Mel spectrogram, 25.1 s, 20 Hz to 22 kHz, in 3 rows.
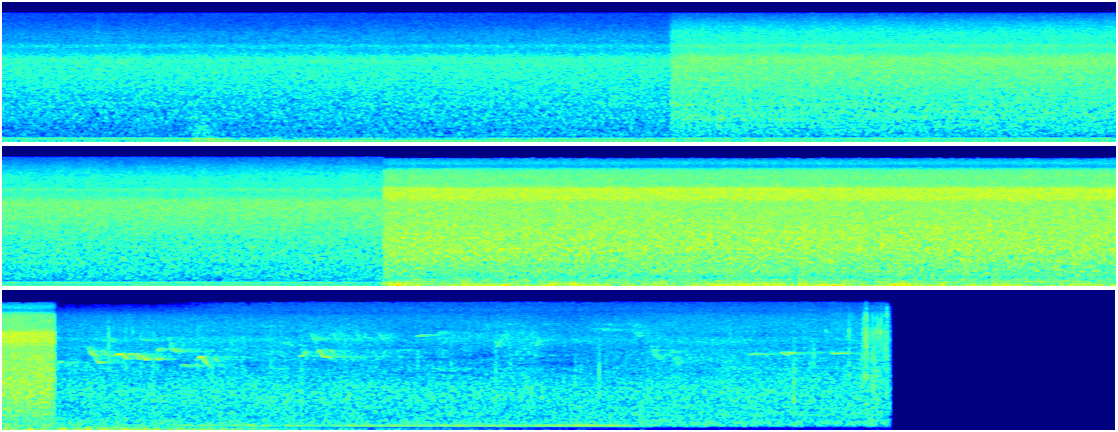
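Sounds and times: faint steady hum: 0.0 - 17.3
water rushing through lock gates: 5.0 - 17.2
birds chirping: 5.0 - 23.2.

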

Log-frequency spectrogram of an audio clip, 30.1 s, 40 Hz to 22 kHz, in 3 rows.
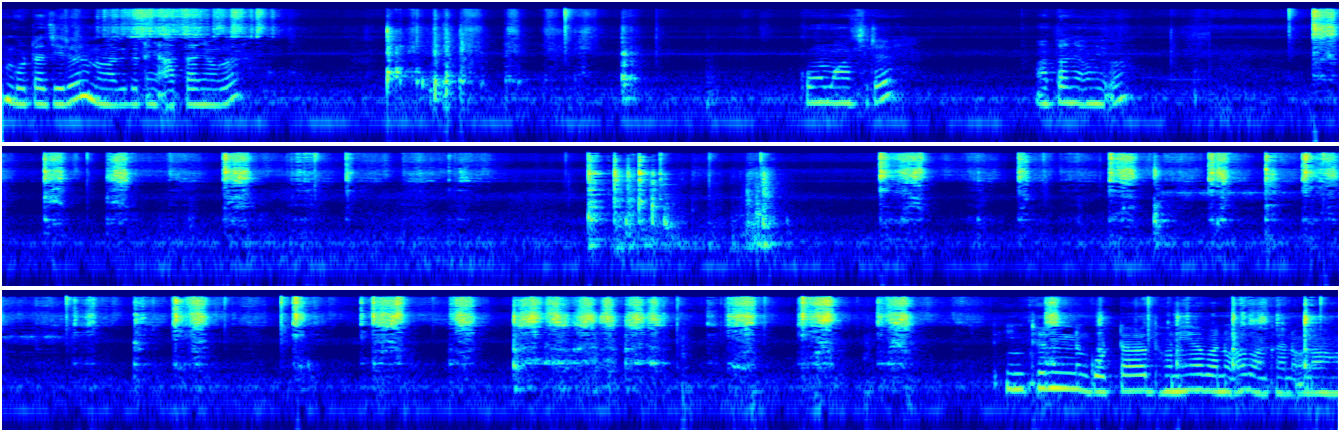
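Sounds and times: metal spatula scraping a pan: 0.7 - 2.2, 9.8 - 13.8, 16.6 - 30.0.

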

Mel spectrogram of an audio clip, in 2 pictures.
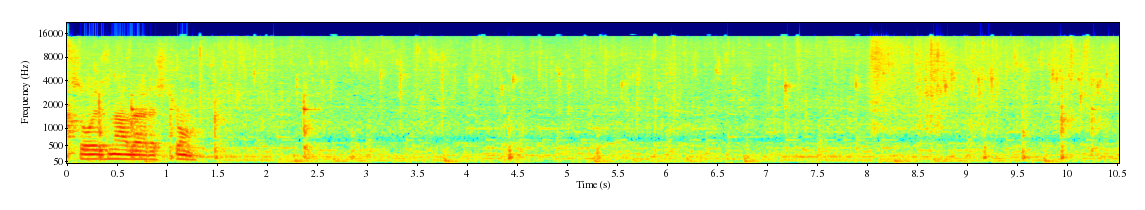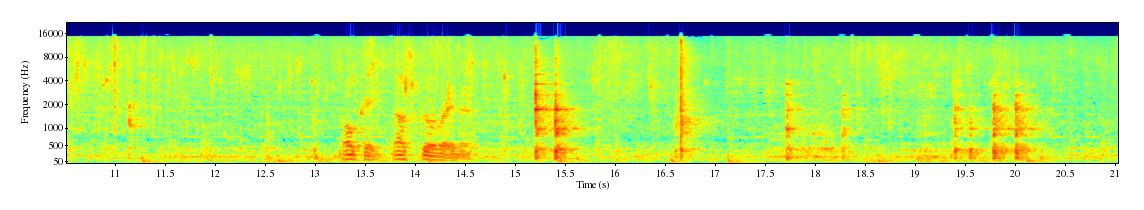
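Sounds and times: garlic sizzling in oil: 0.0 - 21.0
wooden spoon stirring: 17.3 - 20.5.

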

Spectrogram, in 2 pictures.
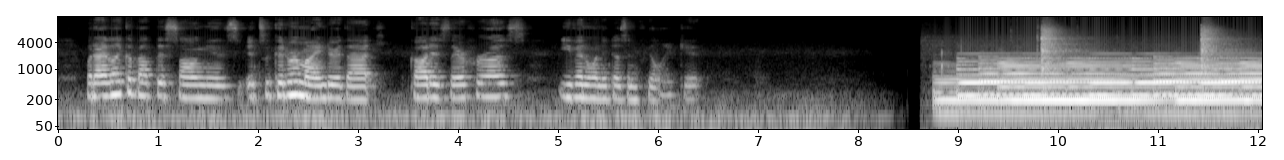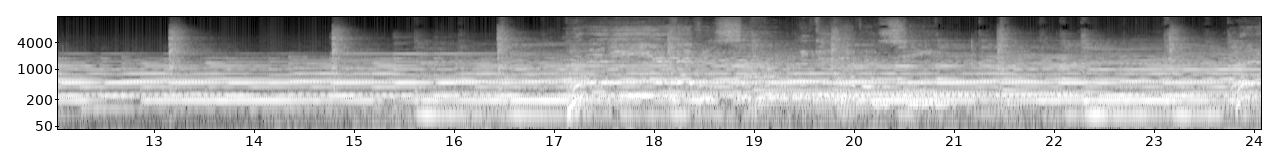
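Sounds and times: held keyboard chords: 8.7 - 24.0
person singing: 17.0 - 24.0.

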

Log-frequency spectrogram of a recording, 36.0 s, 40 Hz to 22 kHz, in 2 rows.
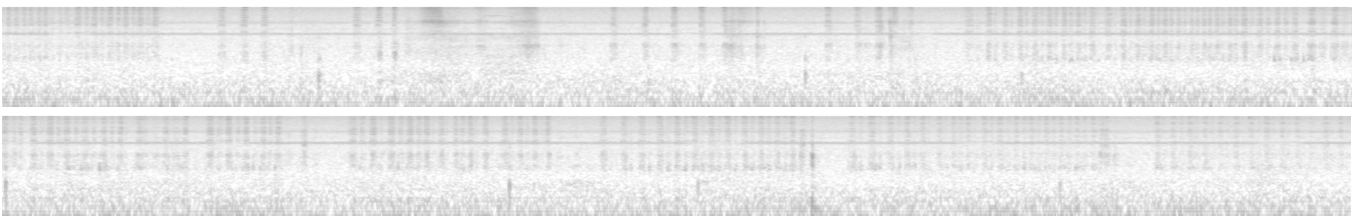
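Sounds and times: pencil scratching on paper: 0.0 - 2.1, 2.8 - 3.6, 8.1 - 10.1, 11.0 - 12.2, 12.8 - 25.4, 26.0 - 35.9.

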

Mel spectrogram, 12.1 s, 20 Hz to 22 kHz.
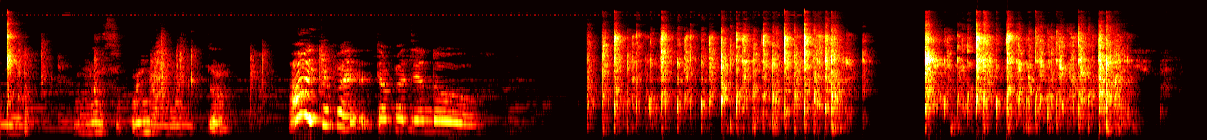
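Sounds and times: sticky clicks of stirred slime: 5.9 - 11.4.

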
